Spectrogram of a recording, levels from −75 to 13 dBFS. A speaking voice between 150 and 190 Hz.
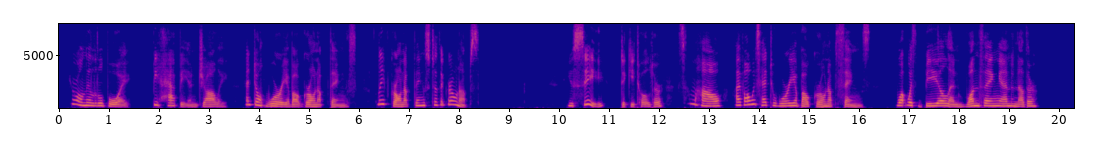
No: high, 220 Hz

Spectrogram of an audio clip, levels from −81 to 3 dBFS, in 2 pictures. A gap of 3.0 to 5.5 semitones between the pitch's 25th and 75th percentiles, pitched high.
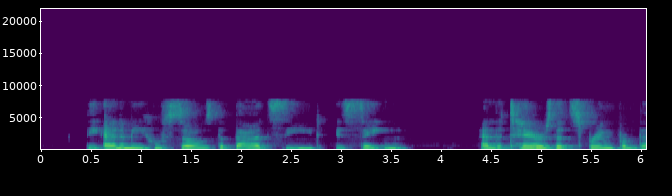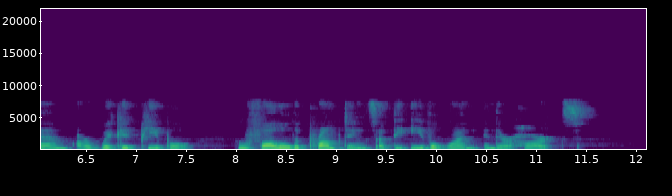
Yes: average, 4.4 semitones; high, 215 Hz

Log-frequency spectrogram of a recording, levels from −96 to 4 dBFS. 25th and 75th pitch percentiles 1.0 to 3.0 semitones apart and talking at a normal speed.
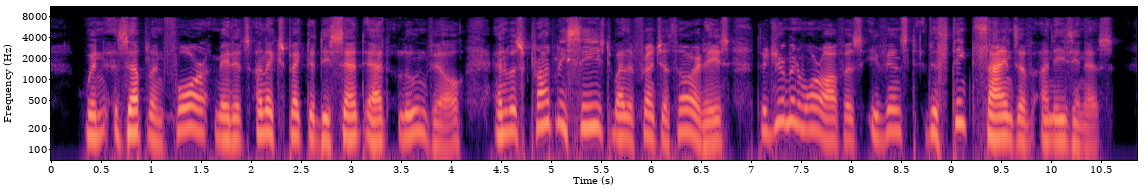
No: average, 5.1 semitones; average, 145 wpm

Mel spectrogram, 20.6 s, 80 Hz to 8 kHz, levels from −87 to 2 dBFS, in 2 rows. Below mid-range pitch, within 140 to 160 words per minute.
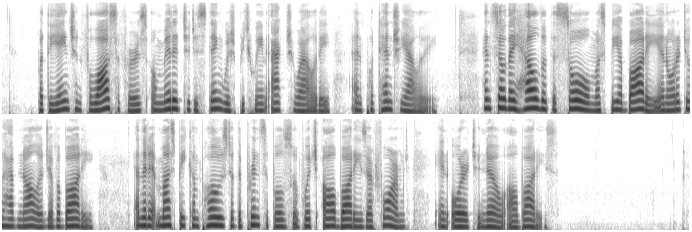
No: high, 190 Hz; average, 150 wpm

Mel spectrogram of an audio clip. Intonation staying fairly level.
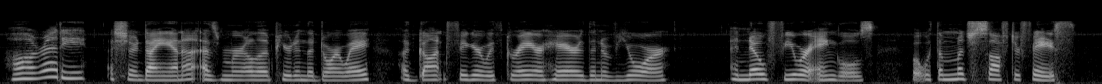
Yes: narrow, 2.0 semitones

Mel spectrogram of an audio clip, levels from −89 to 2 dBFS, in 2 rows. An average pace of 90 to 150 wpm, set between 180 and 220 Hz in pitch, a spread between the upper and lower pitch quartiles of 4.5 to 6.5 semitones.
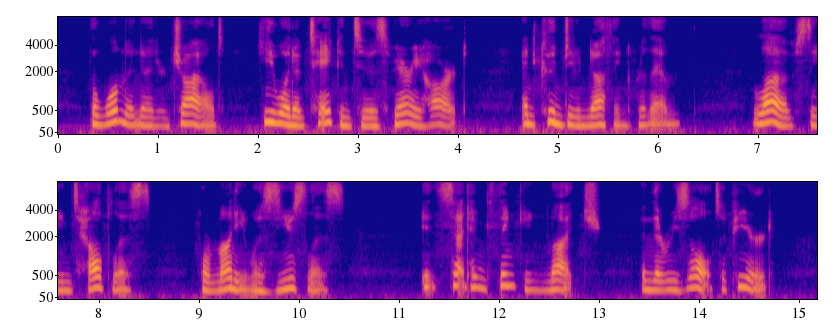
No: average, 140 wpm; high, 190 Hz; average, 3.6 semitones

